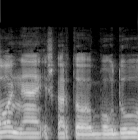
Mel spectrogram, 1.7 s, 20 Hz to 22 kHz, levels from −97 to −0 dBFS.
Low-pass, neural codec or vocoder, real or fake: 9.9 kHz; none; real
